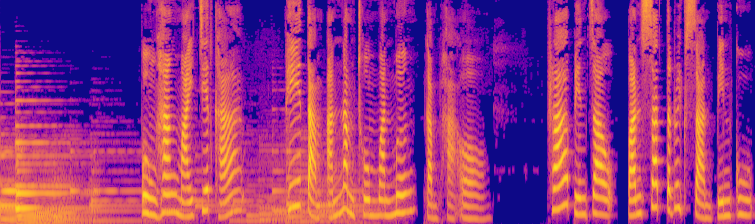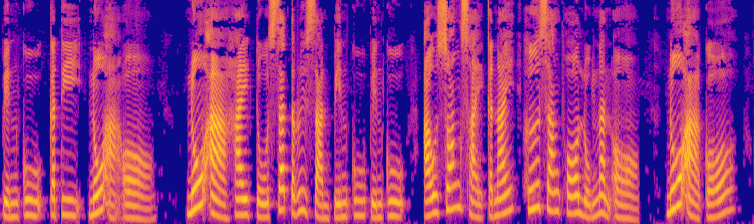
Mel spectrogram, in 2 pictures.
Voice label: good news shan eastern, drama

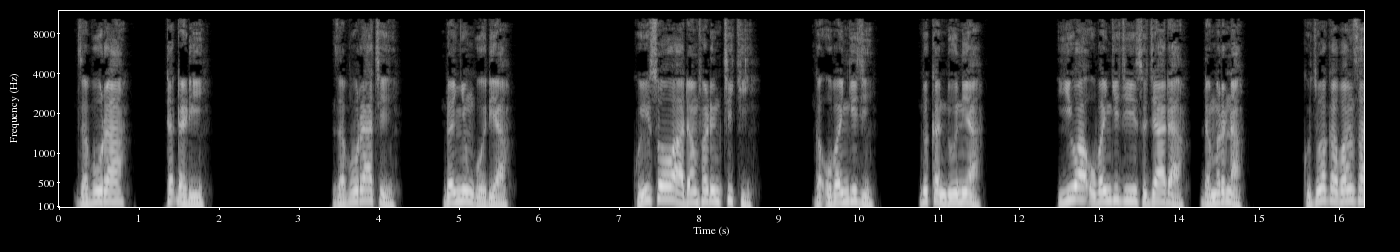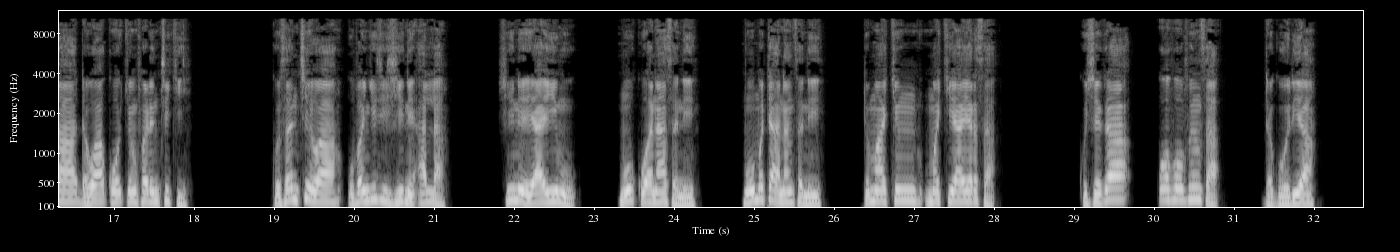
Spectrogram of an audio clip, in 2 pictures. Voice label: hausa bible drama, psalms; hausa bsn nt drama

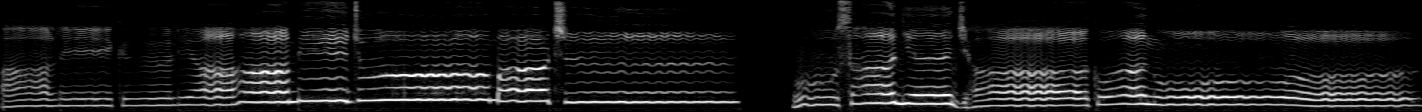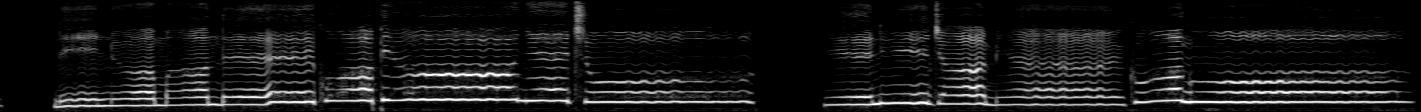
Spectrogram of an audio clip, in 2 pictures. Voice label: words of life lisu southern

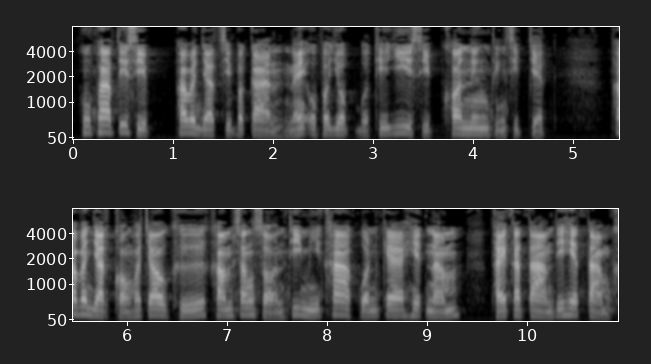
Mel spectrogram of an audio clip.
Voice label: good news thai northeastern

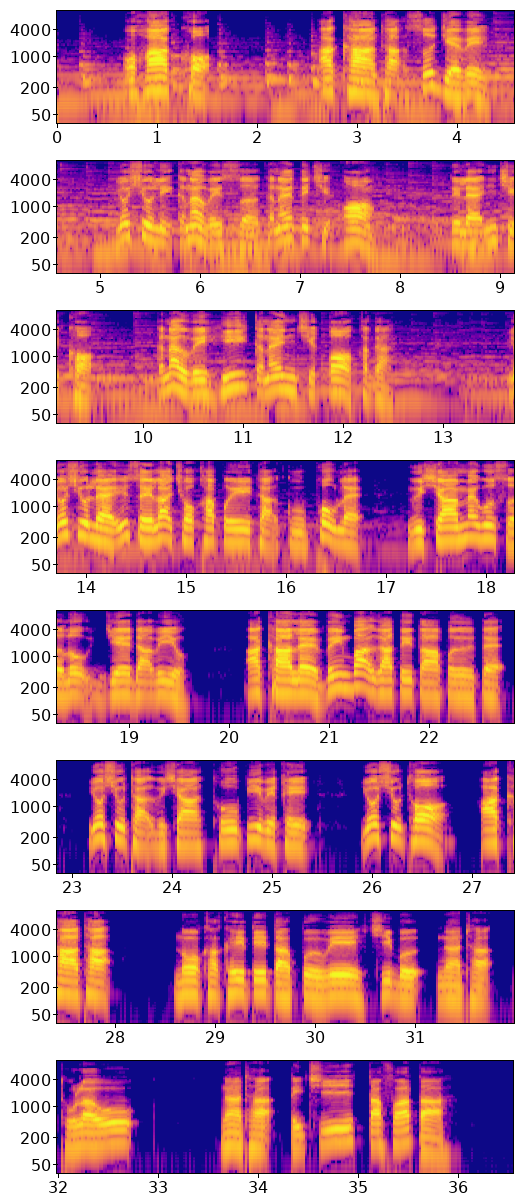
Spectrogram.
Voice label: victory through god lahu na, nt drama

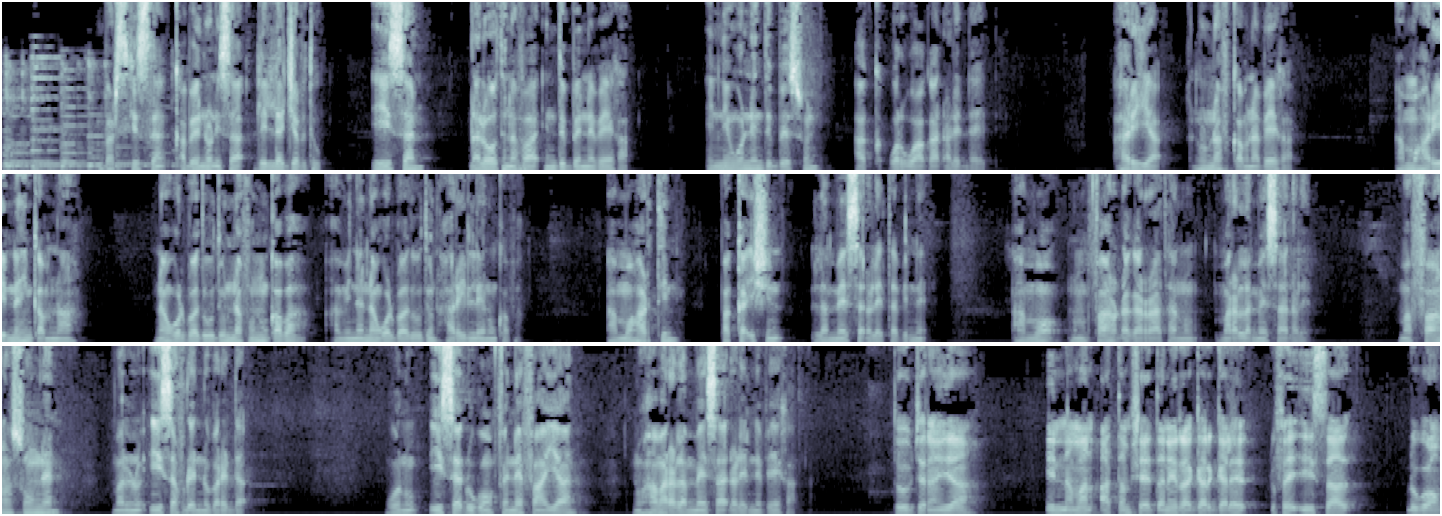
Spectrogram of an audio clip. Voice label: teaching tape orma; bible lessons

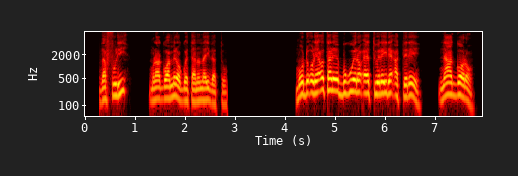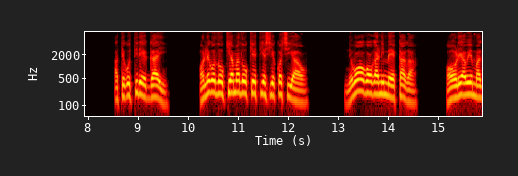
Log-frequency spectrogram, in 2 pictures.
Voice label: psalms, gikuyu drama

